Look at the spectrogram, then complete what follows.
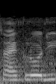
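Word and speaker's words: psychology: पी कहीं नहीं आता है साइकोलॉजी पी कहीं नहीं आता है निमोनिया पी कहीं नहीं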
